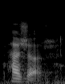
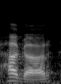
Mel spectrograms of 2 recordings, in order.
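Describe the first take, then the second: First: The middle consonant is a J sound. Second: The middle consonant is a hard G sound. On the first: This is how most other Arabic countries say it. "most other Arabic countries would say Hajar" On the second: This is how Egyptian Arabic says it. "in the Egyptian Arabic, they don't say je, they say the g"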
